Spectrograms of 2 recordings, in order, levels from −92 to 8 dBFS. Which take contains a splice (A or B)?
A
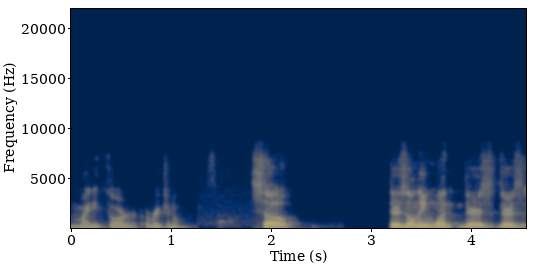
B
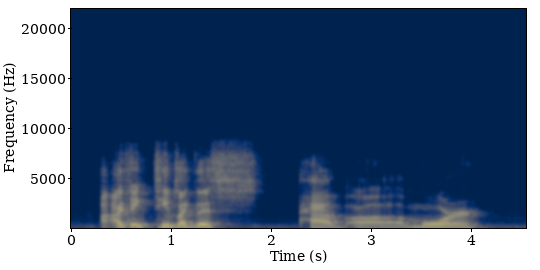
A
